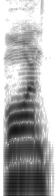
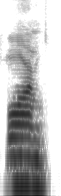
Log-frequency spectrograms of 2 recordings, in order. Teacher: the fire sank into my cold bones right it's not so it's not warm it's warmth it's unvoiced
